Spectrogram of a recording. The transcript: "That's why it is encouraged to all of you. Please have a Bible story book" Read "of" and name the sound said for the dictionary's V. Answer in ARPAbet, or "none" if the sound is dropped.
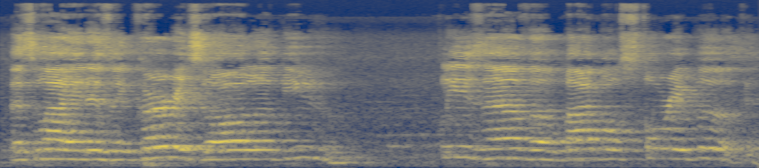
V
